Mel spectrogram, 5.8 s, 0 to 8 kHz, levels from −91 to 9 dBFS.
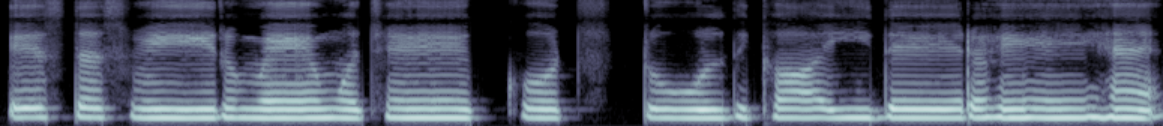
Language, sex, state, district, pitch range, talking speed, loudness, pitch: Hindi, female, Madhya Pradesh, Katni, 205-215 Hz, 95 wpm, -12 LUFS, 210 Hz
